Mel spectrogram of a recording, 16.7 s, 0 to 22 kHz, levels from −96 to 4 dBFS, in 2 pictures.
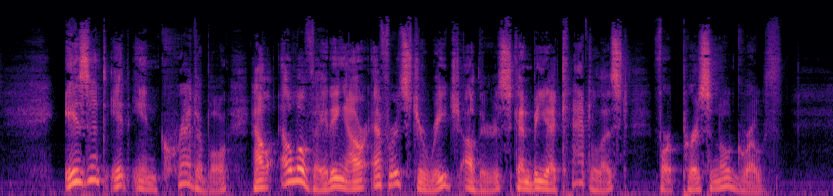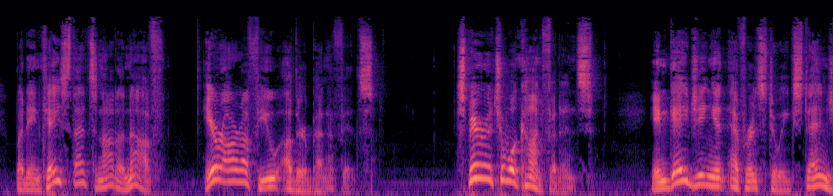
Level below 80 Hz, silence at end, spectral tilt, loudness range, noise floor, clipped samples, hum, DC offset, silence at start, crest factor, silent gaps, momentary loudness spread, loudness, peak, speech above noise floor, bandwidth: -50 dBFS; 0 s; -4.5 dB/octave; 5 LU; -65 dBFS; under 0.1%; none; under 0.1%; 0.3 s; 20 dB; none; 13 LU; -29 LUFS; -10 dBFS; 36 dB; 16 kHz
